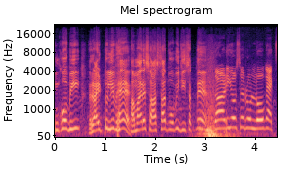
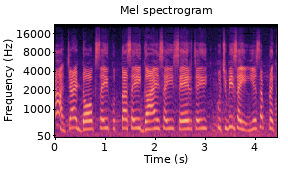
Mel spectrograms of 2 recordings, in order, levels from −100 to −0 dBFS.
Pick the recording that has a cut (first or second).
first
